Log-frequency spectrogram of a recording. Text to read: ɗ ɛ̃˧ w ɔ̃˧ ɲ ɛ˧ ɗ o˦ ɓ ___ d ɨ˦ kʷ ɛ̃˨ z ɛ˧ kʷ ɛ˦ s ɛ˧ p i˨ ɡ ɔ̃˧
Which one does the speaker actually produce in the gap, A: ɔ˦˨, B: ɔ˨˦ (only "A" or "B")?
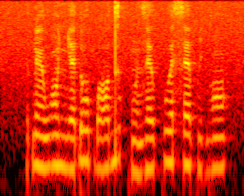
B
